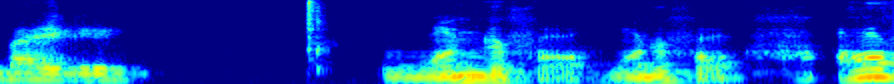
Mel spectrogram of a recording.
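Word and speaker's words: bejgli: And how do you pronounce the name of this? Baigli.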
